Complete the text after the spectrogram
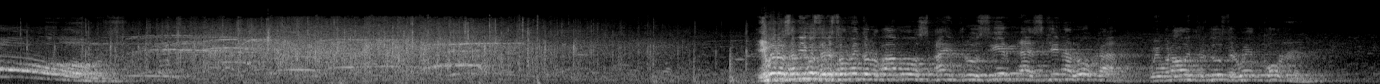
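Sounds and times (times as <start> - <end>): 
boxing arena crowd applause: 0.1 - 8.3
speech: 8.0 - 13.2.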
